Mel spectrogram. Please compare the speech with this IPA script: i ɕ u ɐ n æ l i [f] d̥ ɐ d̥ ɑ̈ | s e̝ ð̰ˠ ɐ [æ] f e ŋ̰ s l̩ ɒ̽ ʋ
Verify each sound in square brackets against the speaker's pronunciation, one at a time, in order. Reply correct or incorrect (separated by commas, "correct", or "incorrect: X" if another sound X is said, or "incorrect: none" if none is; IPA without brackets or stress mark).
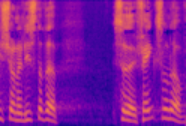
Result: incorrect: s, incorrect: i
